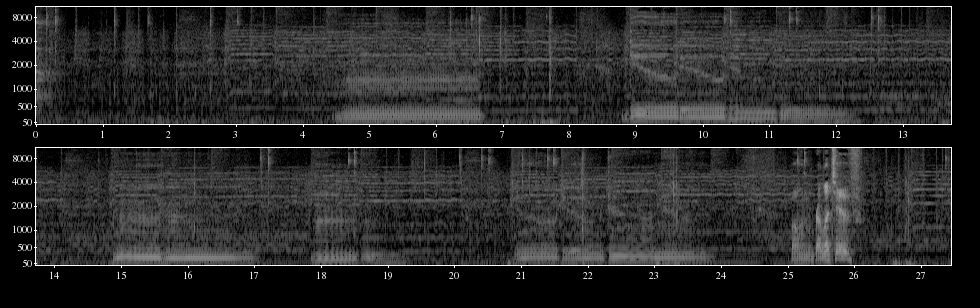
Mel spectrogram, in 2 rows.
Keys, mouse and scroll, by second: 0.3 right click, 1.9 scroll up 3, 2.6 scroll up 1, 3.3 scroll down 1, 6.2 scroll down 1, 6.6 shift+right click, 7.6 ctrl+Tab, 10.3 click, 11.3 click, 12.8 right click, 18.4 click, 20.5 right click, 21.5 shift+right click, 21.7 shift+right click, 23.1 ctrl+p.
